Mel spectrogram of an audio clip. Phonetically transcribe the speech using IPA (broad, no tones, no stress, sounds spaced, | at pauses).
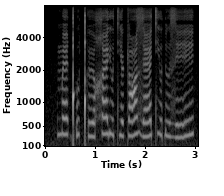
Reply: m æ ǃʼ u ǃʰ ø χ æ ɾʲ o tʲ ɑ ʈ ɑ z æ tʲ o ɗ ɯ z e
